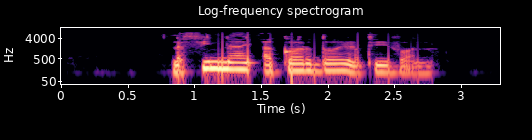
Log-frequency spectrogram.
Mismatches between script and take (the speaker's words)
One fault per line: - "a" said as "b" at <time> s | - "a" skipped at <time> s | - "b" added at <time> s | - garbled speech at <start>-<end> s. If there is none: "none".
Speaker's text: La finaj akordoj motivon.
none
